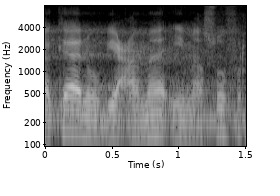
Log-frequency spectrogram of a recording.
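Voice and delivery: ordinary talk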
